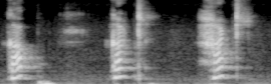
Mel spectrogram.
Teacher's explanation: Another central vowel is the a sound that you find in words like cup, cut, hut, etc. So these are the two central vowels.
